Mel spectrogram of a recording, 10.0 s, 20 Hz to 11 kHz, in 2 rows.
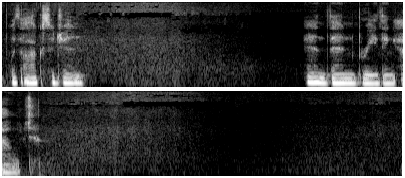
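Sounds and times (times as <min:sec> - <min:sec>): surf washing on sandy beach: 0:00.0 - 0:04.3, 0:05.0 - 0:10.0.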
